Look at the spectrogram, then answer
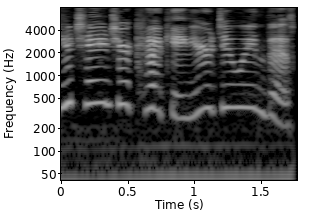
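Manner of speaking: high, slow, mocking voice.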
